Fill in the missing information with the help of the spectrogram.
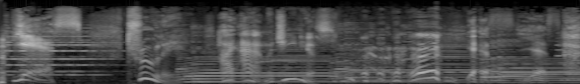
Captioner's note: chuckles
